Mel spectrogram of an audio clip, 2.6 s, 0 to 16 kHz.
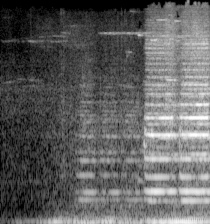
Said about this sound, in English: Spend some time in a smoggy Beijing traffic jam, and Chinese President Hu Jintao's promises of a cleaner, greener future seem to be coming from some other planet. Every month, 30,000 new cars hit Beijing's congested streets.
